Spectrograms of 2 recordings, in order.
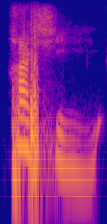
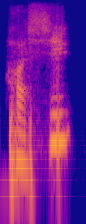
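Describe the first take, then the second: First: Its pitch accent gives the meaning chopsticks. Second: Its pitch accent gives the meaning bridge. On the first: The word means chopsticks. "hashi and chopsticks" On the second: The word means bridge. "hashi for bridge"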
